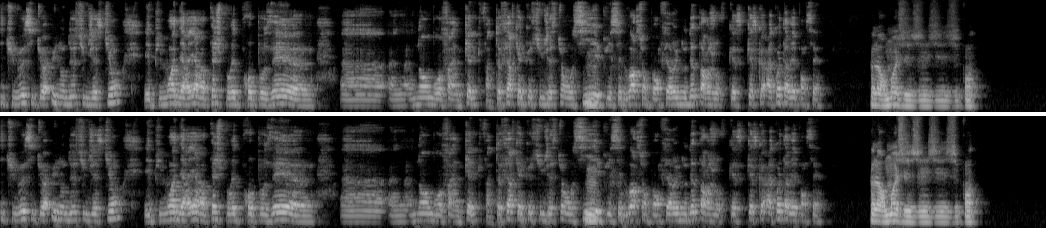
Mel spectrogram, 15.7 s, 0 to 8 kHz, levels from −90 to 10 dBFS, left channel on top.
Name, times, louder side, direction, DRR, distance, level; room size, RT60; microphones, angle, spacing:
voice 1, 0.0-12.3, left 1 dB, 40° left, 0.6 m, -28 dB
voice 2, 13.1-14.6, right 3 dB, 80° right, 0.6 m, -24 dB
5.1 x 2.0 x 3.2 m
head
